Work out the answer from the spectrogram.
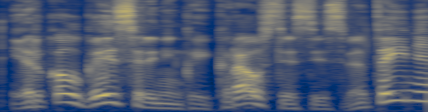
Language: Lithuanian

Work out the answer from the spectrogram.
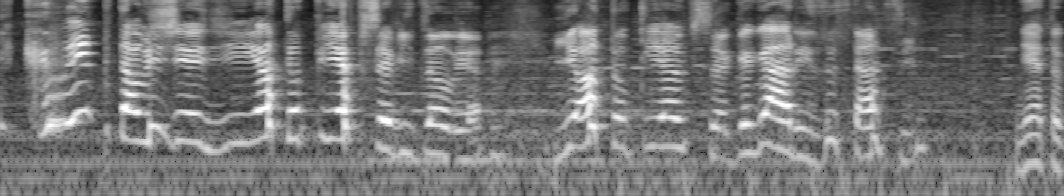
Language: Polish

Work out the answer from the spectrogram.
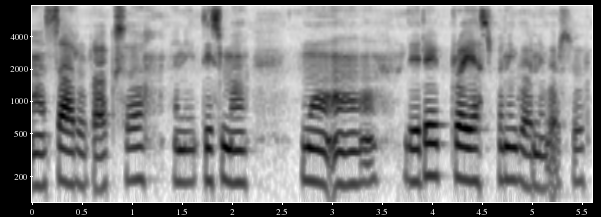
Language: Nepali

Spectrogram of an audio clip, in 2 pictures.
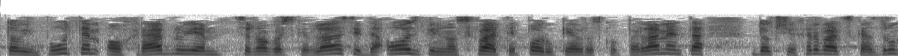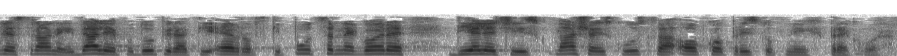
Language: Croatian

